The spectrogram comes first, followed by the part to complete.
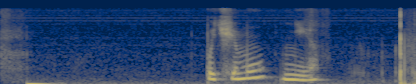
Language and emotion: Russian, neutral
